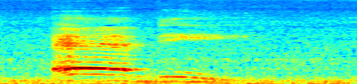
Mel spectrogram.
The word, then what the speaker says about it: Eddie: Accent the first syllable, and the Y is going to sound like an E. So you're going to make an E and a macron. The word is Eddie.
